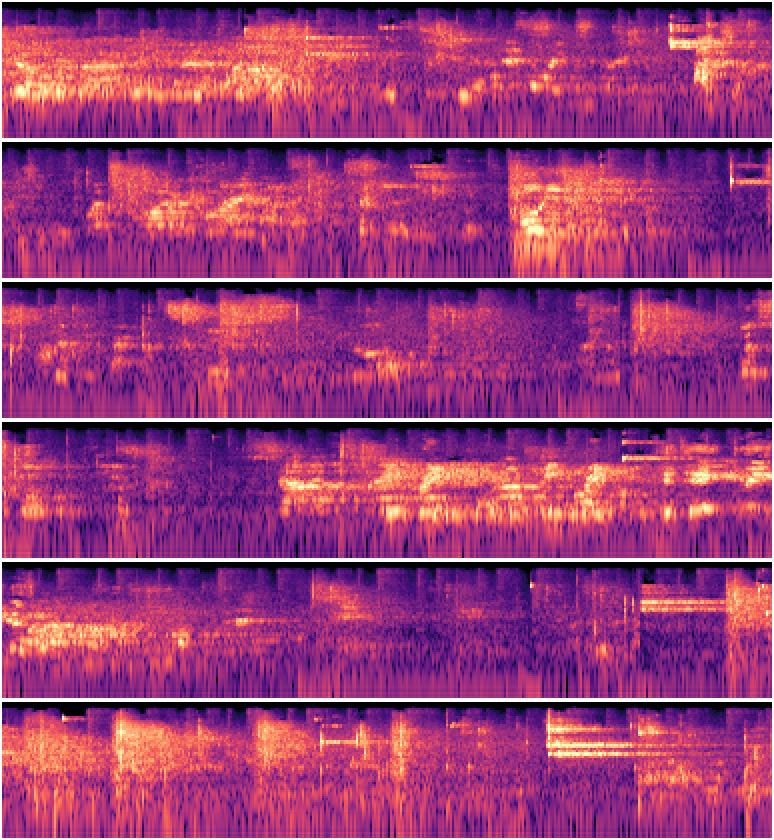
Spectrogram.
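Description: A basketball bouncing on a hardwood gym floor, mixed with players' indistinct voices, with one sharp impact about eight seconds in.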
